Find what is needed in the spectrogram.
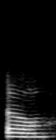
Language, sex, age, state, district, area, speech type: Bodo, female, 30-45, Assam, Kokrajhar, rural, conversation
